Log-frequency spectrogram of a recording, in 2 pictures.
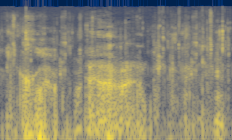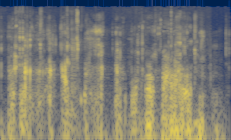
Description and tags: Zombies eating a corpse
splatter, horror, eating, gore, flesh, carnage, corpse, body, zombies, blood, zombie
